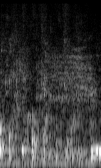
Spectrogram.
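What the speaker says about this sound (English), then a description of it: "So let me pour that water out." Boiling water poured out of a glass sterilizing jar, a brief steady splashing gush close by, with no voices.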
